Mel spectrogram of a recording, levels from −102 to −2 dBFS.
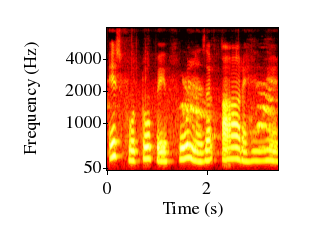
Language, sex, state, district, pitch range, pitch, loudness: Hindi, female, Madhya Pradesh, Umaria, 200-245 Hz, 225 Hz, -15 LUFS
